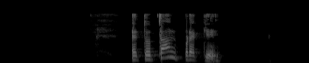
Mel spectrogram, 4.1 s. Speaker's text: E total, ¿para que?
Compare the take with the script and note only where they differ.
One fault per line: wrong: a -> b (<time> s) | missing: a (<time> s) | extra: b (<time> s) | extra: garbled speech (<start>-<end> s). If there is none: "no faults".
no faults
